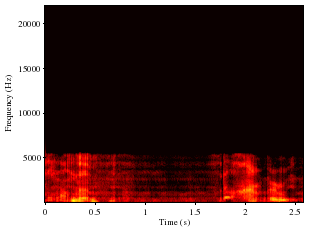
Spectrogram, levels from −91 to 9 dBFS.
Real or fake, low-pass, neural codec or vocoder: fake; 5.4 kHz; autoencoder, 44.1 kHz, a latent of 192 numbers a frame, MeloTTS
